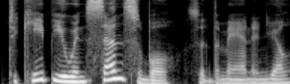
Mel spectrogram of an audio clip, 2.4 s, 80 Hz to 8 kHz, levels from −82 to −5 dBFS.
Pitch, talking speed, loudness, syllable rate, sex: 160 Hz, 225 wpm, -16 LUFS, 5.7 syllables/s, male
